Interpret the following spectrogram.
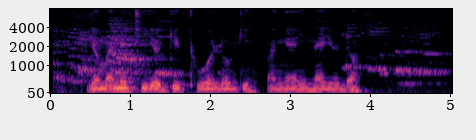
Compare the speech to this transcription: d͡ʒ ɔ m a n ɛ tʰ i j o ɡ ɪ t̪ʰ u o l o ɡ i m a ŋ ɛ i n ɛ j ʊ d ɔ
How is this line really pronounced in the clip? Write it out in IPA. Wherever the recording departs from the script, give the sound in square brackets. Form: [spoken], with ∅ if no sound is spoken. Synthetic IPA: d͡ʒ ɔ m a n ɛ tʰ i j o ɡ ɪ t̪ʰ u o l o ɡ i m a ŋ ɛ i n ɛ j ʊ d ɔ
